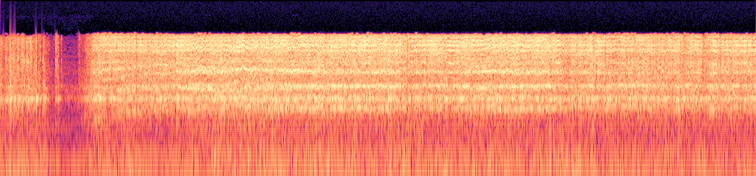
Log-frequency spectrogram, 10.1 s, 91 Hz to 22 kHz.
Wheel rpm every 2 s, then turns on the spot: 70, 200, 200, 200, 200.
none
